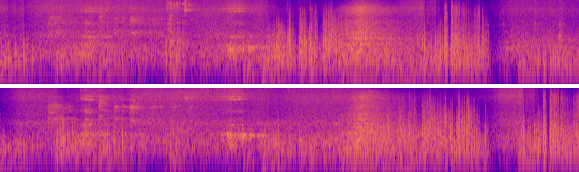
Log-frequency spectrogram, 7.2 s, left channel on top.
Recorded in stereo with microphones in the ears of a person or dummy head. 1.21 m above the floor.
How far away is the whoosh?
About 1.1 m.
